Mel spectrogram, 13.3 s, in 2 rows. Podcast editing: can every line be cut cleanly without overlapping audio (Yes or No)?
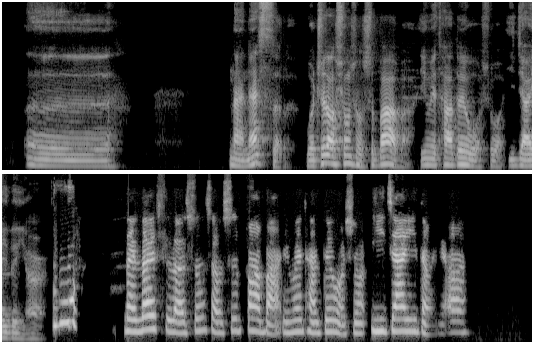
Yes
